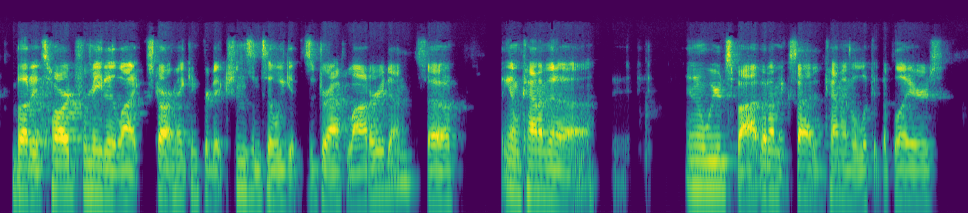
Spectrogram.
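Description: The speaker has a plain, everyday voice. The pace is fairly quick. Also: man. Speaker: podcast co-host. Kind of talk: casual chat.

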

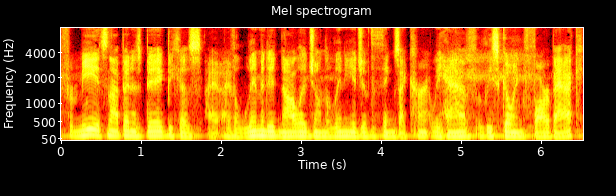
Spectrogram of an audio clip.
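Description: A man with an American accent, medium pitch and a fairly quick pace, an unremarkable speaking voice. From Florida and Virginia. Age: 30s. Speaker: reptile breeder, podcaster. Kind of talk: casual chat.

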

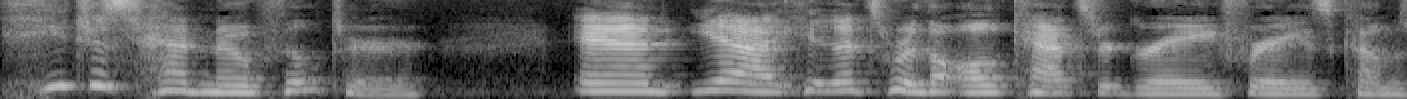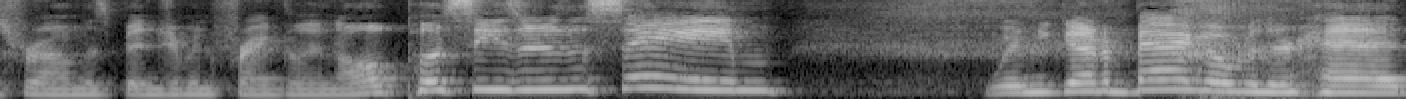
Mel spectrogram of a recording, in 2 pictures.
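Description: This woman has a Southern US accent, a fairly high pitch, a moderate pace, an animated tone and very wide pitch swings. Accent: Southern US, twangy. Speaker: podcast host. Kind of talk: casual chat, comedic storytelling. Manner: animated, irreverent, profane.

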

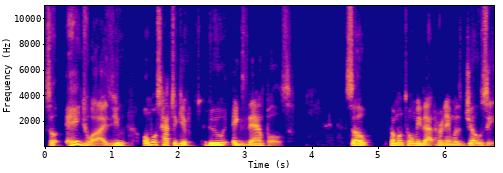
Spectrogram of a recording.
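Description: A man with a Canadian accent talks at a moderate pace, his medium-pitched voice somewhat breathy and his intonation lively. He leaves long, frequent pauses against a quiet background. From Canada. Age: 50s. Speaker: public speaking coach and actor. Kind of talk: interview.

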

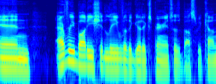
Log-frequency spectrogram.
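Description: A man with a plain, everyday voice talks at a moderate pace in an American accent, fairly low in pitch with ordinary variation. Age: 50s. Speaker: landscaping and snow removal business owner. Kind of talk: interview.

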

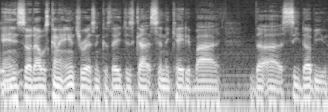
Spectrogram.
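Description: Very fast, very deep and low male speech with vocal fry. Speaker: radio show guest, film industry worker. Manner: casual, conversational.

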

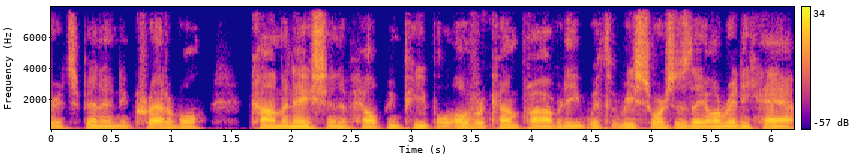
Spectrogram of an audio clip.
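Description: On a very clean recording with a silent background, a man of medium pitch talks fairly quickly with ordinary pitch variation. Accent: Texan. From North Texas. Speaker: ministry CEO and radio host. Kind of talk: interview.

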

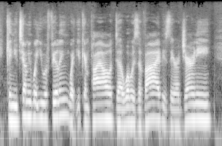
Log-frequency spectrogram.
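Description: A man speaks at a medium pitch with music playing in the background. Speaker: podcast host. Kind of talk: casual interview. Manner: upbeat and enthusiastic.

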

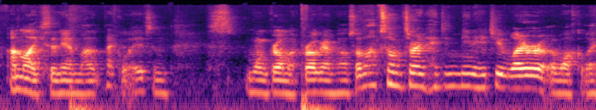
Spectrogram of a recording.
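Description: A man's fairly high voice, very fast, with ordinary pitch variation and audible room echo. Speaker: beer podcast co-host. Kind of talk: casual chat. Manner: stuttering at times.

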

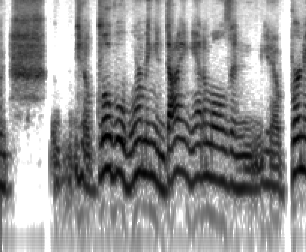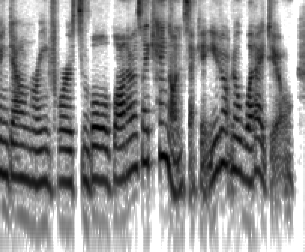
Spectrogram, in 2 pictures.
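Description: A woman's fairly low, dark and mellow voice, somewhat breathy, with lively intonation and a fairly quick pace over a quiet background. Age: 30s. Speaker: podcast host. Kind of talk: solo monologue.

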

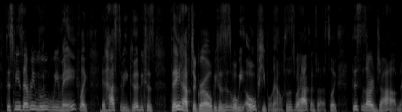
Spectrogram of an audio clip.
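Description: Her loudness swinging widely, a woman with an American accent speaks at a very fast pace with fairly even intonation. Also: medium pitch for a woman. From Florida. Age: 30s. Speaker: podcast host and studio owner. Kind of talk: casual chat. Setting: studio.

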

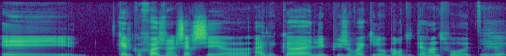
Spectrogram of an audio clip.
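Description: A woman speaks at a fairly quick pace in a normal speaking voice, her pitch fairly low with ordinary variation. The sound is dry and close with no echo, over a quiet background. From Belgium (Brussels), born in DR Congo. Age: 30s. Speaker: journalist and radio host. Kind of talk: casual interview.

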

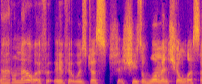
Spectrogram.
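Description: This woman speaks at a medium pitch with vocal fry. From western Pennsylvania, US. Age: 60s. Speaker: physical therapist. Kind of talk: interview chat. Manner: animated.

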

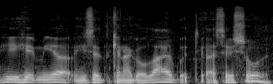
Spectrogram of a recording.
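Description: Noticeable background noise surrounds a man's voice. He speaks at a fairly low pitch with fairly even intonation. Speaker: musician. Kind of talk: casual chat. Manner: laid-back.

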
